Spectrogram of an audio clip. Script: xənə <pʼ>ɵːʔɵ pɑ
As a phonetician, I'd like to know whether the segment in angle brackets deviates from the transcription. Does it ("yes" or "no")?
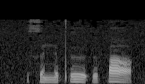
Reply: no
